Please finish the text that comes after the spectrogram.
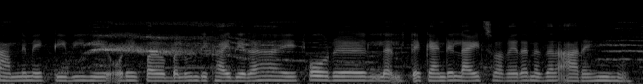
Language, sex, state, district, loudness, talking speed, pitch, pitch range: Hindi, female, Bihar, Samastipur, -37 LUFS, 195 wpm, 175 Hz, 170-180 Hz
